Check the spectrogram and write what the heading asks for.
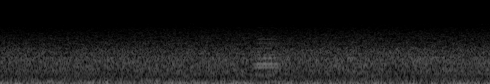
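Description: Distant city traffic noise with a steady low rumble, and a short car horn toot a little past halfway through.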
